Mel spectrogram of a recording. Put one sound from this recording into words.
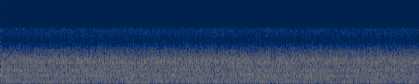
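Tyres roar steadily on a highway inside a moving car.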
